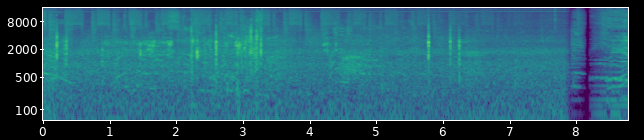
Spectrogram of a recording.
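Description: Rustling and handling noise on a body-worn camera during a rope climb in a tree, with scattered sharp clicks and faint voices in the background. The sound cuts out suddenly at the end.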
